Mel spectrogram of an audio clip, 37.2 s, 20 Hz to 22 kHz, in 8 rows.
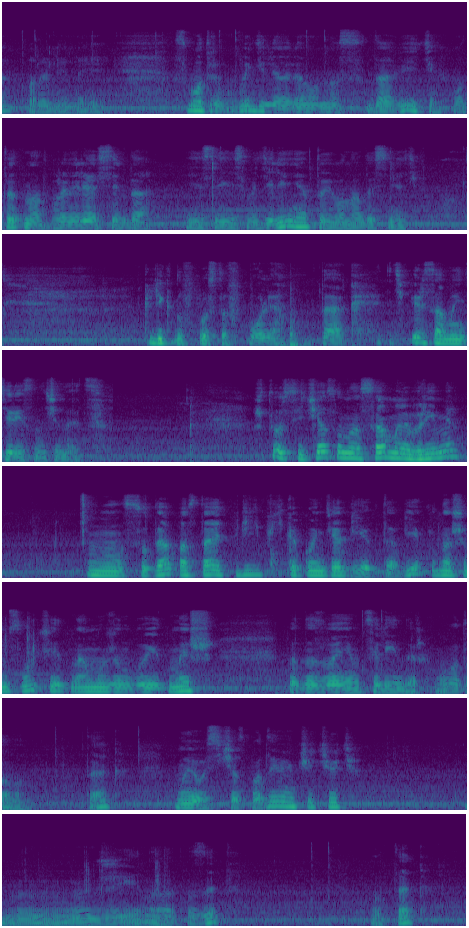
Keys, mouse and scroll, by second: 0.2 click, 0.9-2.1 middle drag, 2.1-5.2 drag, 6.8 click, 7.7-10.7 middle drag, 14.6-15.0 middle drag, 19.4-22.4 middle drag, 23.3 shift+a, 28.4-31.4 middle drag, 33.4 g.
